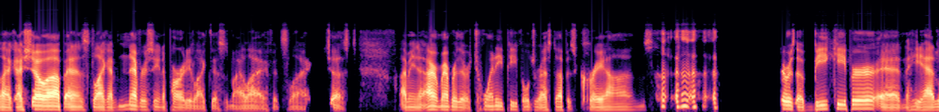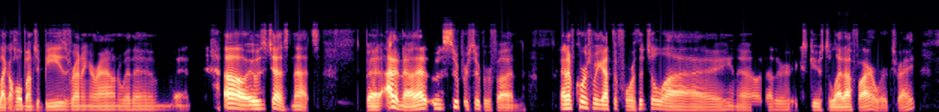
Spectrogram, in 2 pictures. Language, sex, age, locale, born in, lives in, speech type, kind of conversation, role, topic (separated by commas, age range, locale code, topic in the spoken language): English, male, 60-64, en-US, United States, United States, conversation, podcast, guest, What can we learn from the ways different cultures celebrate their holidays?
